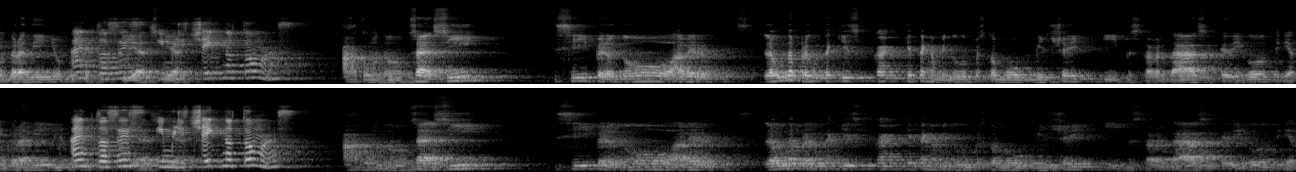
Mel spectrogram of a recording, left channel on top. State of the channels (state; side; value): normal; both; correlation 0.14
